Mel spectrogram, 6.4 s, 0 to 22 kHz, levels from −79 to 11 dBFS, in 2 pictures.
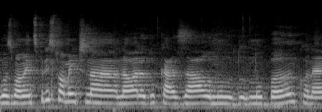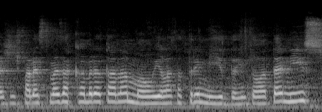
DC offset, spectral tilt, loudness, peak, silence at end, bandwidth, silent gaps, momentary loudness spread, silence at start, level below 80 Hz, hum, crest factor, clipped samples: under 0.1%; -5.5 dB/octave; -15 LUFS; 0 dBFS; 0 s; 12 kHz; none; 4 LU; 0 s; -50 dBFS; none; 14 dB; under 0.1%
